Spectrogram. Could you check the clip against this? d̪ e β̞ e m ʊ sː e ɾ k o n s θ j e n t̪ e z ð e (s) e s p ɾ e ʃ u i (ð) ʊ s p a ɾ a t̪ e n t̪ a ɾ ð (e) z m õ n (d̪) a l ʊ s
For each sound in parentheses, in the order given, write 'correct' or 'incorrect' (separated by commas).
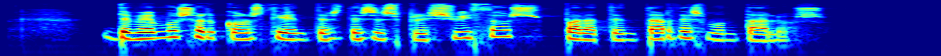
correct, incorrect, correct, incorrect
